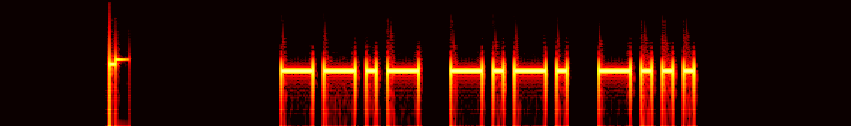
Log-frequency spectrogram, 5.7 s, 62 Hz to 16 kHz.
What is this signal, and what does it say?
Morse code, heard as a keyed tone, about 17 wpm, 700 Hz. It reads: QCB
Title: USA Call Sign Postfixes - 3 Letters 17wpm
